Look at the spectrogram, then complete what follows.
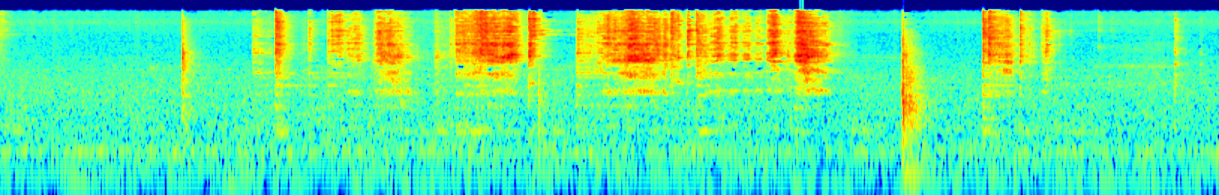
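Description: Spatula scraping and clinking against a tawa griddle as a paratha is pressed and turned while it dry-roasts before any oil goes on. The sound comes in irregular bursts of scraping with a few sharp taps, the strongest tap about nine seconds in.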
